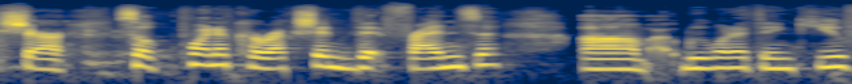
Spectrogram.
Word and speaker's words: Vit Friends: I am hoping I pronounced is it Vit Friends or is it V-I-T? Vit Friends. Okay. I wanted to make sure. So point of correction, Vit Friends.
